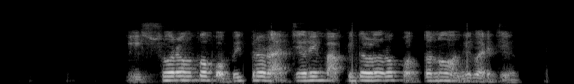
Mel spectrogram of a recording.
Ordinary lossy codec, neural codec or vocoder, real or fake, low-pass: AAC, 48 kbps; vocoder, 44.1 kHz, 128 mel bands, Pupu-Vocoder; fake; 7.2 kHz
